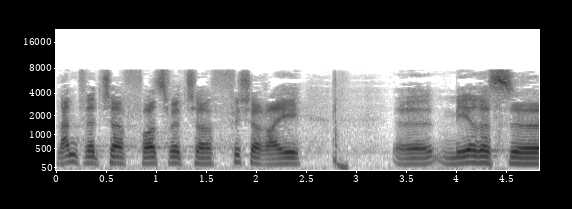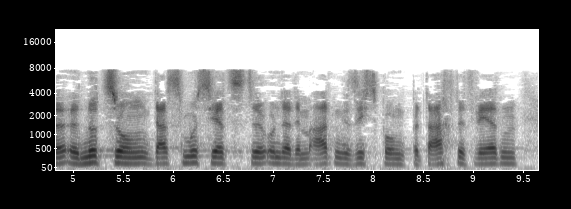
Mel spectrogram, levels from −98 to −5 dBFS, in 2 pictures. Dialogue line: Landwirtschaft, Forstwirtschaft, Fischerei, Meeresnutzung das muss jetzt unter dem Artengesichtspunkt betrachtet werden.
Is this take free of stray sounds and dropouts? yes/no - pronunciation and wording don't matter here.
no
